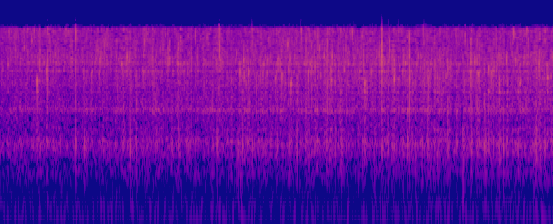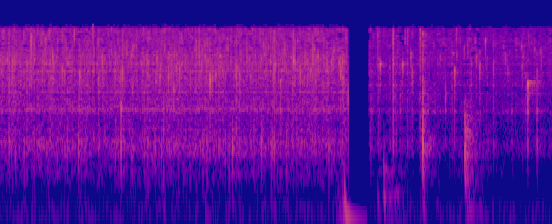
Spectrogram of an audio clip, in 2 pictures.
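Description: Semolina (rava) being stirred with powdered sugar in a pan on the stove for rava laddu: a steady, close grainy hiss and scrape with a brief break near the end.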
